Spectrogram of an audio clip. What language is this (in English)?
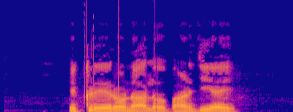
Sindhi Bhil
